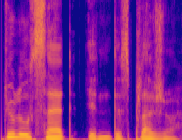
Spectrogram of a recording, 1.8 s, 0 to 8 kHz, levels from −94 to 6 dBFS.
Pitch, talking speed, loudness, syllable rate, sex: 125 Hz, 165 wpm, -17 LUFS, 4.8 syllables/s, male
